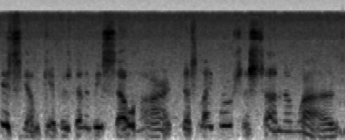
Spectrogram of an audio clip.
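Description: A woman playing a grieving shoemaker's widow who moans and hesitates tearfully, with a quavering, creaky voice. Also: extremely high pitch, huge pitch swings, moderate pace, a little mellow, full character voice, rough recording. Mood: mournful.

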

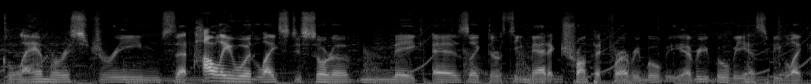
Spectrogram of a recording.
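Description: A man's voice: lowish voice, steady tone, normal speed, few pauses, over music. A man hosting a podcast, talking casually about films in a rambling, thinking-aloud way. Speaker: podcast host. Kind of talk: casual film discussion.

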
